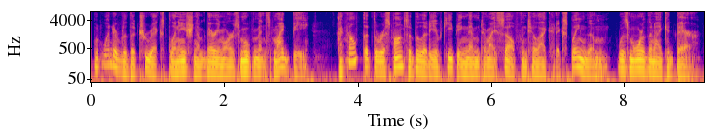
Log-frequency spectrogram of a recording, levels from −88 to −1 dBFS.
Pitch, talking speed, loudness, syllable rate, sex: 95 Hz, 200 wpm, -17 LUFS, 5.9 syllables/s, male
